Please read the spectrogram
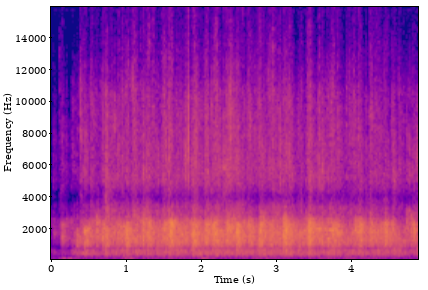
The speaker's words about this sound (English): But let's give these guys a round of applause.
